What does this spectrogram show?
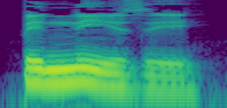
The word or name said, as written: Pennisi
